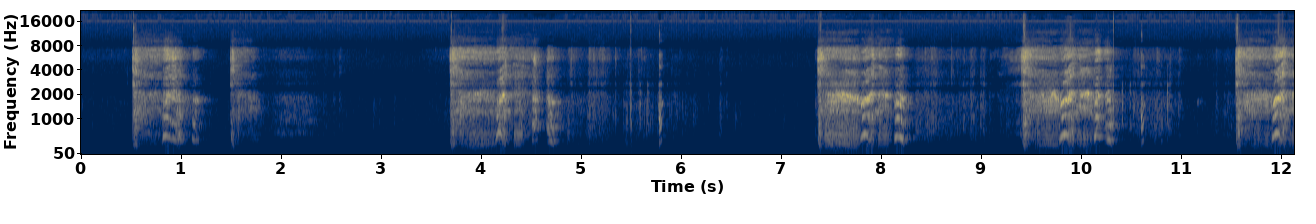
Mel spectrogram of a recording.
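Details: Repeated bouts of harsh, forceful coughing from an adult, with brief quiet pauses between clusters; a prolonged cough that the patient says is triggered by extreme indoor temperatures in a high-rise apartment.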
